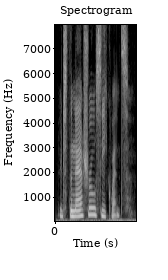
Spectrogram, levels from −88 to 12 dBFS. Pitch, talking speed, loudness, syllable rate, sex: 245 Hz, 150 wpm, -15 LUFS, 5.8 syllables/s, female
